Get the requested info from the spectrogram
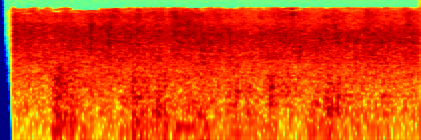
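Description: Rain falling, with thunder rumbling low beneath it.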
